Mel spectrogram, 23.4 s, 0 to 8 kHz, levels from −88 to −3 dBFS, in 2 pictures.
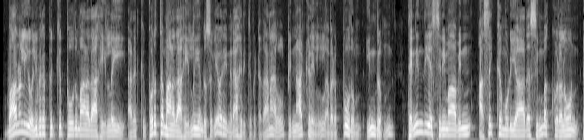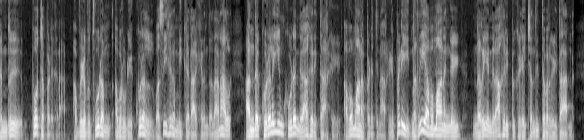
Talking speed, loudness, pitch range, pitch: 110 wpm, -14 LUFS, 105-140 Hz, 120 Hz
